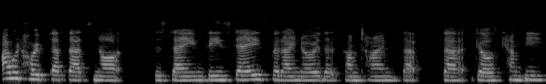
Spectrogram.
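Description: Speaking at a moderate pace in an Australian accent, a woman sounds somewhat breathy, with fairly even intonation and a quiet background. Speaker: corporate strategy advisor. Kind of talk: career talk interview. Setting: video call. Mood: warm, friendly. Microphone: video call.

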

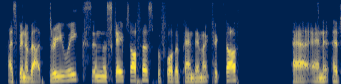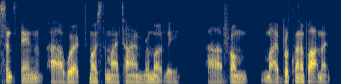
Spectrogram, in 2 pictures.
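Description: A man speaks with a New Zealand accent. The background is quiet, and the sound is dry with no echo. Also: medium pitch for a man, ordinary pitch variation, moderate pace. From New Zealand (Wellington). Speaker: presenter. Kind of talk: presentation. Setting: video call. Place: home room. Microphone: headset.

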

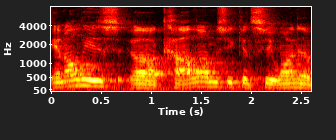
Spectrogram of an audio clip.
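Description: A man talks at a moderate pace with ordinary pitch variation, with audible room echo and light background noise. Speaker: presenter. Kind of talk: slide talk presentation. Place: hall.

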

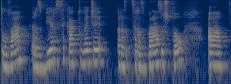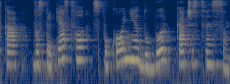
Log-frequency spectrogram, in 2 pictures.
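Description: Very slow, somewhat breathy speech with ordinary pitch variation and audible room echo. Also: woman. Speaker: self-help vlogger. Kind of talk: casual advice talk. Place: home room. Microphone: phone near.

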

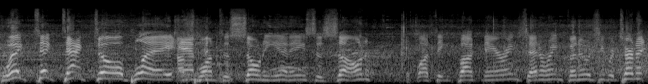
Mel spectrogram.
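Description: Noticeable background noise sits behind a man's high-pitched voice. He speaks at a moderate pace. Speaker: hockey play-by-play announcer. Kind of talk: live hockey play-by-play commentary. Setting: highlight video montage of game calls. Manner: excited, rising call on goals.

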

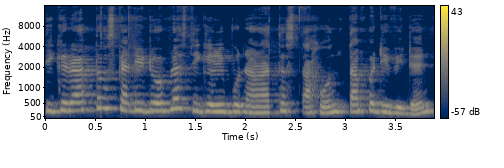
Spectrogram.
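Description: Somewhat breathy and dark, mellow in tone, a woman speaks very slowly with ordinary pitch variation. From Malaysia. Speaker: budgeting vlogger. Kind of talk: casual vlog tutorial. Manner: giggly, frequent laughter; halting, many fillers. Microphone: phone near.

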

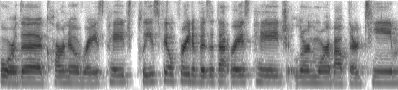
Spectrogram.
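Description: Someone talks very fast against a quiet background. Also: woman. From US West, Sacramento area, California; California. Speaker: webinar moderator. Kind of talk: webinar moderation, reading audience questions. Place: home room. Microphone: webcam.

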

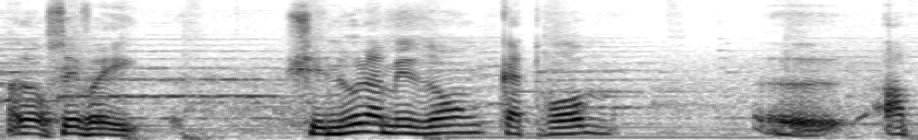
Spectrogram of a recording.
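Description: A man speaks very slowly, and light background noise can be heard. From Anniviers, Valais, Switzerland. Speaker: painter. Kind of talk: interview answer, personal recollection. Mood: emotional, moved remembrance. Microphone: lapel.

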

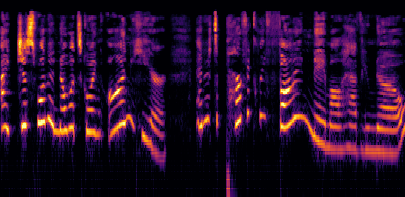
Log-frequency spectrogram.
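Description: In a put-on character voice, a female-sounding speaker talks at a moderate pace with an extremely high pitch. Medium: audio drama.

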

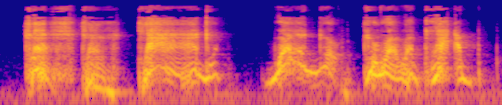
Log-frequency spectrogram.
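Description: A raspy, put-on character voice. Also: man, extremely high pitch for a man. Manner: mumbling, unintelligible.

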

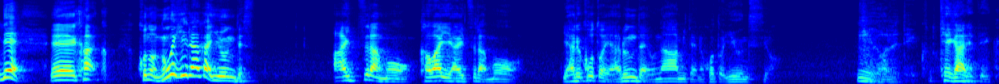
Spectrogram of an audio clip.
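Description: Talking at a fairly quick pace, a man leaves long, frequent pauses and makes big swings in loudness. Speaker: manga artist and channel host; channel host. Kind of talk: casual chat about manga. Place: studio.

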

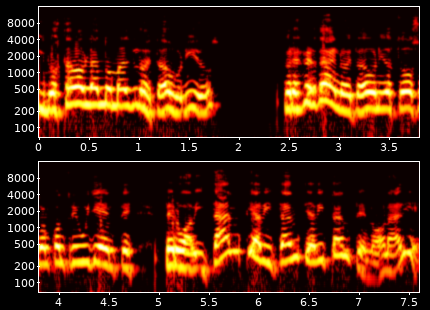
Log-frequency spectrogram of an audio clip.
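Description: Talking at a very fast pace in a Venezuelan accent, a man uses an extremely high pitch, lively intonation and a dark, mellow tone against a quiet background. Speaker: motivational speaker. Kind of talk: monologue talk show. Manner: clear and direct. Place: studio. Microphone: studio mic.

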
